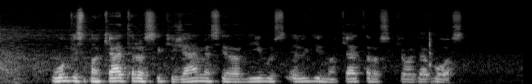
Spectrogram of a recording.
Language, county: Lithuanian, Tauragė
